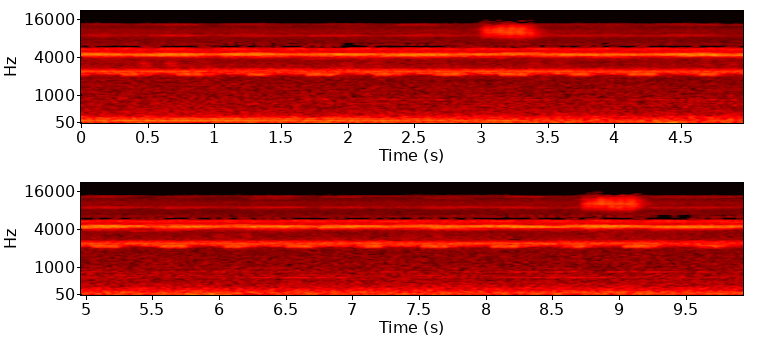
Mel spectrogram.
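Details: Constant shrill cricket chorus from a New England summer, several steady trilling tones held without pause, with two short very high buzzy bursts several seconds apart and a soft low hum early on.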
